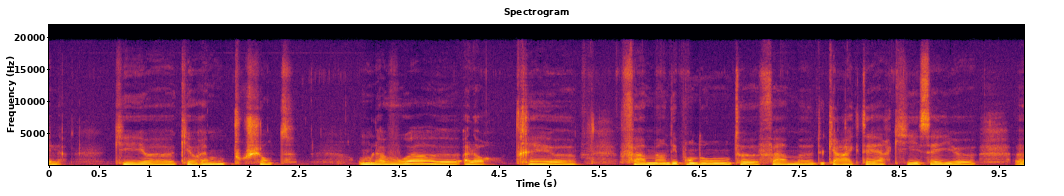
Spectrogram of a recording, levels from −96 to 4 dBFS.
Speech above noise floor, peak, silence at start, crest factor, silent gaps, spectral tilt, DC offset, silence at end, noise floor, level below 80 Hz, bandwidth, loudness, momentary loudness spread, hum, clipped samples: 25 dB; 0 dBFS; 0 s; 14 dB; none; -6 dB/octave; under 0.1%; 0 s; -38 dBFS; -58 dBFS; 18.5 kHz; -14 LUFS; 11 LU; none; under 0.1%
